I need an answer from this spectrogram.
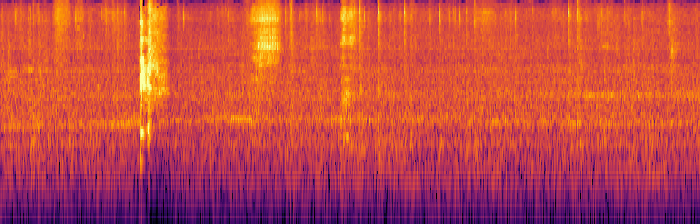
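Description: Electric train running at speed, heard from inside the front car: a steady running rumble with a faint hum. About two seconds in there is a sharp clank, the loudest sound, and a short hiss follows a couple of seconds later.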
